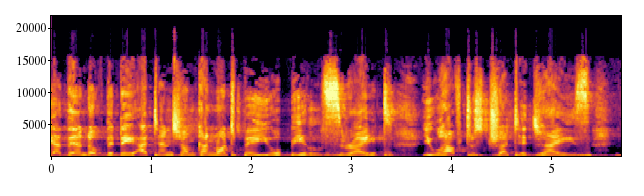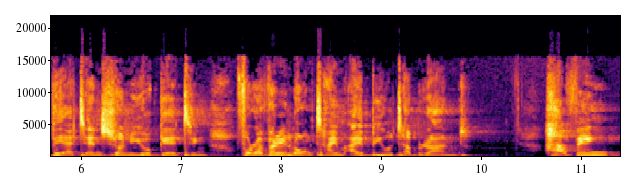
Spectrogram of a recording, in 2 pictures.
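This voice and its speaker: Slow-talking woman at a summit. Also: sits high. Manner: engaging, asks the audience questions. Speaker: panelist, personal branding coach. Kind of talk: panel talk to a live audience. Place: stage at a summit. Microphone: handheld mic.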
